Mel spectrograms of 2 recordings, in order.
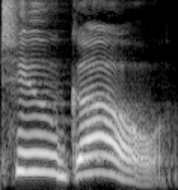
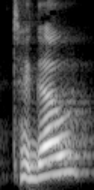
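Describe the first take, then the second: First: The word 'to' has a full long oo vowel. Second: The word 'to' is quick with a reduced vowel. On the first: "when you want to emphasize something" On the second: "when you say it quickly and it's unstressed"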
